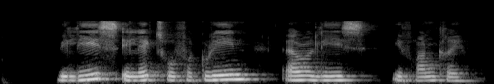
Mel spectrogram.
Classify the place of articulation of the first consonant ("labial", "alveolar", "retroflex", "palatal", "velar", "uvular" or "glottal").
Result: labial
